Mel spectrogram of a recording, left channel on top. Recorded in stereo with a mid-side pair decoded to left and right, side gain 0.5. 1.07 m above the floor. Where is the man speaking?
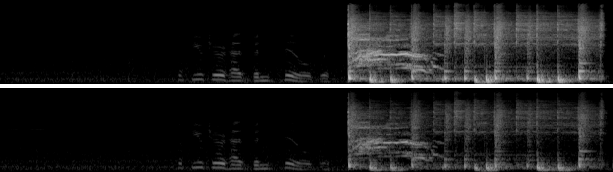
10° right, 1.6 m; by 3.4 s 50° left, 0.9 m.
